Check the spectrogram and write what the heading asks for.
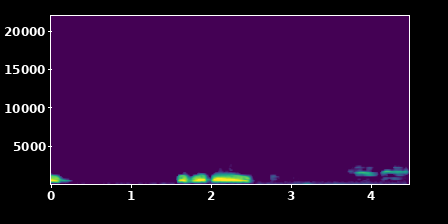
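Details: Low-voiced 'giọng thổ' cooing of a spotted dove in 'thúc' and 'kèm' style: the tail of one coo, then one clear phrase of two short notes and a long hollow coo, followed by faint higher notes.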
